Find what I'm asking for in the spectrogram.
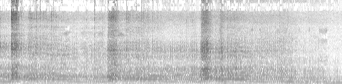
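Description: Car engine with aftermarket Temu headers and the mufflers removed, revving repeatedly in loud raspy bursts over a continuous rumbling idle, recorded close by.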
